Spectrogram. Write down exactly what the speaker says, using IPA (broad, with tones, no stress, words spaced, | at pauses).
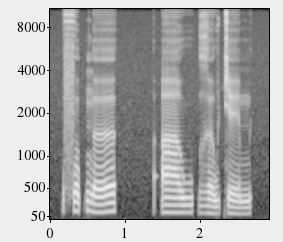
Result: fo˦˥p̚ŋəː˧˥ | ʔa˧w | ɣə˨˩˦wce˨˩˨m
